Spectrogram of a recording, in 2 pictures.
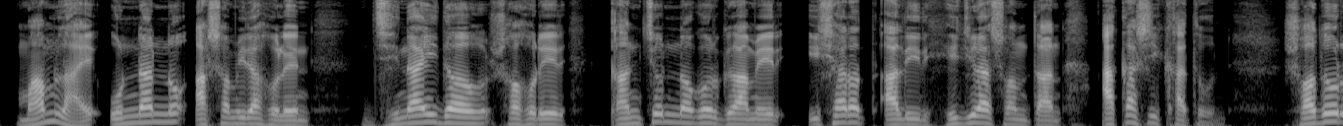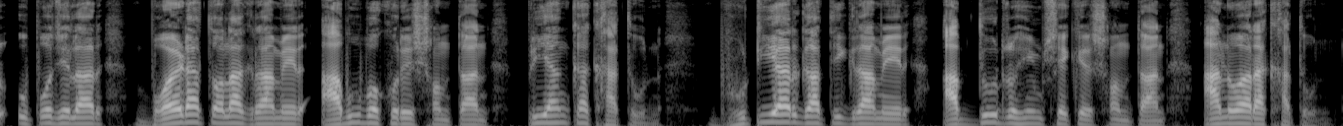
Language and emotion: Bengali, neutral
